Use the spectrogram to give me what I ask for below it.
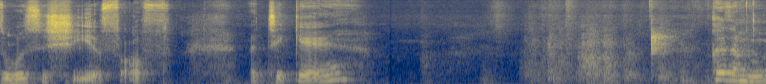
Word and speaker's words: Worcestershire: How do you pronounce this, guys? But I think it's Worcestershire sauce.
